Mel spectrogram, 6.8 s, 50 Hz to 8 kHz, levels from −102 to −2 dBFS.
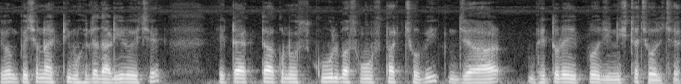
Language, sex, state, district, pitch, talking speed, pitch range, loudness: Bengali, male, West Bengal, Jalpaiguri, 125 Hz, 160 wpm, 115-130 Hz, -17 LUFS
